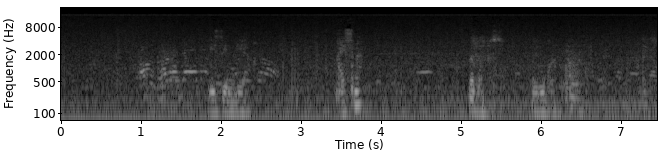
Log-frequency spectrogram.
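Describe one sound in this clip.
A man speaks on an old film soundtrack.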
